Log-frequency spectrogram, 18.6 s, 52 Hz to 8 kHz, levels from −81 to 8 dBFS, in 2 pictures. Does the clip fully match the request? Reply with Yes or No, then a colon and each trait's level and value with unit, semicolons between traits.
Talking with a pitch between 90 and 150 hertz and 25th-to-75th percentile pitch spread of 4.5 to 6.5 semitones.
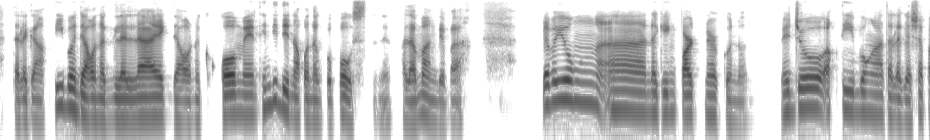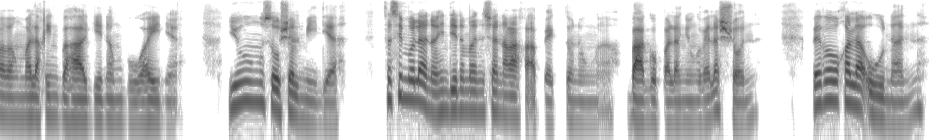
Yes: low, 135 Hz; wide, 5.5 semitones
